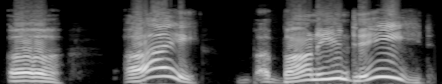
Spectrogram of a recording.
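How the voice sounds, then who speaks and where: A man's voice: high-pitched, huge pitch swings, a little slow, no echo, studio quality, pitched above the performer's own voice, exaggerated voice. A man voicing a shy, humble young Irish farmhand with an Irish accent who speaks earnestly and stammers.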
